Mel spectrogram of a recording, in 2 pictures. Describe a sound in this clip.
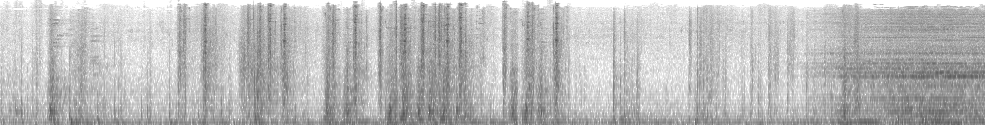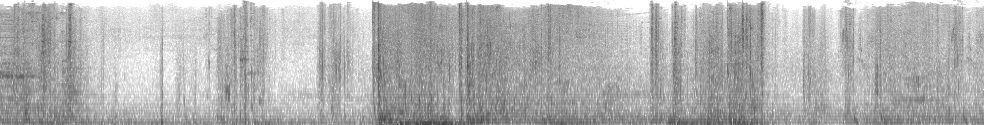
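Quick footsteps patter across floors and ground.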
